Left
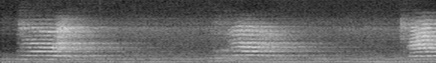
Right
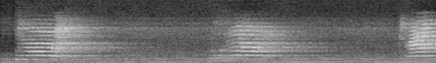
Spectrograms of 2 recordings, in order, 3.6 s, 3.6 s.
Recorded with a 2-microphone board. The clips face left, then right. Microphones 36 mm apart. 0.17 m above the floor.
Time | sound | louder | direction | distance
0.1 | a cat meowing | right 1 dB | 70° right (ahead or behind) | 1.3 m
